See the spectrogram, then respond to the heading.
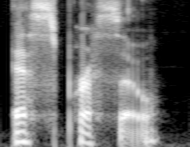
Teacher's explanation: S press. The heavy heartbeat stress goes right in the middle on the press.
